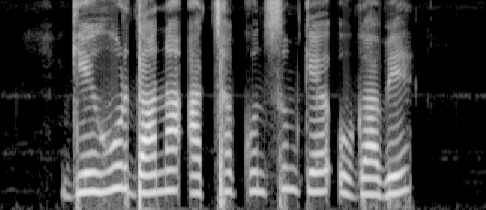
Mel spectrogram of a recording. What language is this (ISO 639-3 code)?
mag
